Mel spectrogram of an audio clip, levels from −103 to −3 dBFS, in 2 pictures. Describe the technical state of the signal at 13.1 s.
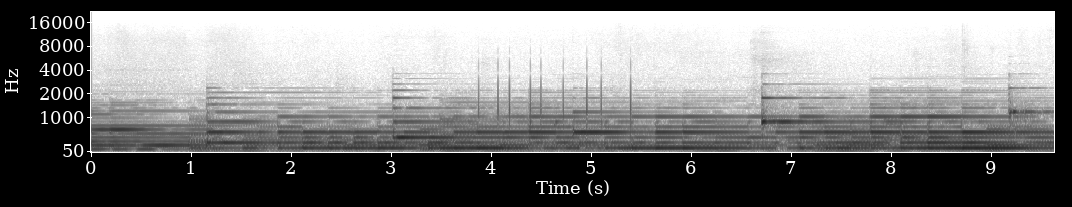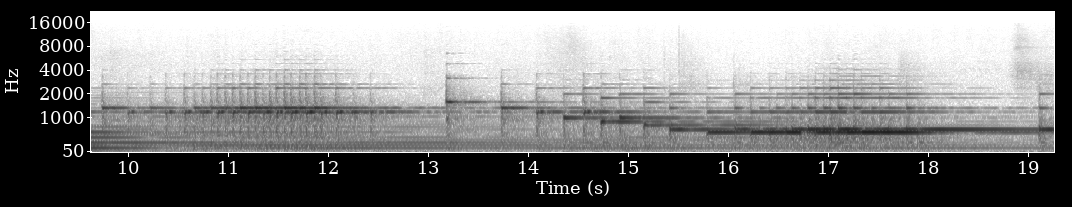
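At 13.1 s the signal is intact, with no dropout, distortion, glitch or other technical fault audible at that point.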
